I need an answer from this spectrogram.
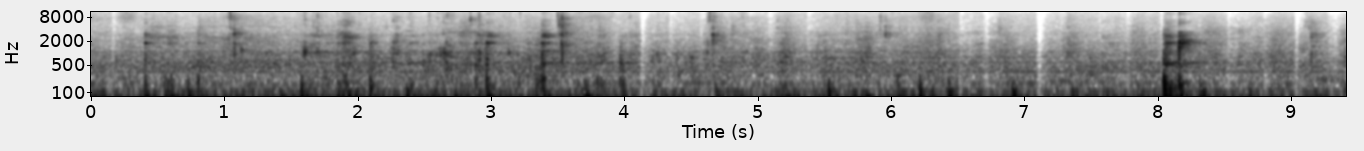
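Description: Two people eating biryani with their hands, chewing and smacking their lips, with many small scattered clicks; a louder sharp knock comes about eight seconds in.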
